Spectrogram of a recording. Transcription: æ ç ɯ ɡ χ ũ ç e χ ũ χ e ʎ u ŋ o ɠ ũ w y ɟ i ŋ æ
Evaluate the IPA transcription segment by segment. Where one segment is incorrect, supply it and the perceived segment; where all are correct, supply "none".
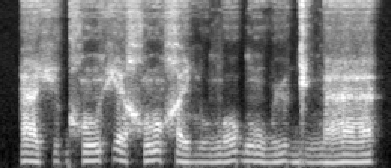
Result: none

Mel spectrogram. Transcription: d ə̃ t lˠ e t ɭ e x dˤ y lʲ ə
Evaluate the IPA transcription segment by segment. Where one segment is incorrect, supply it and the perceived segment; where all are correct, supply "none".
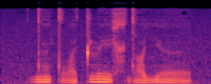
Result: none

